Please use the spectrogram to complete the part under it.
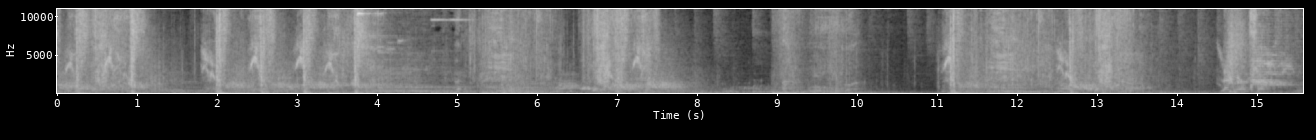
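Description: Spell effects in Hogwarts Legacy gameplay, including Incendio fire casts: repeated booming whooshes and thuds in bursts across the clip, loud and close, with a voice talking over them.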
